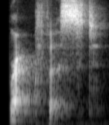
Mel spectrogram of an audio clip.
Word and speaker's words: breakfast: syllable is not stressed it has a weak uh sound so it's not fast it's first listen breakfast breakfast next up is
